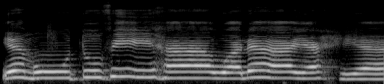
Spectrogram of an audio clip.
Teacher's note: വാവ് ഉച്ചരിക്കുമ്പോൾ ചുണ്ടുകളൊന്ന് വട്ടത്തിൽ പിടിച്ചിട്ട് ഉച്ചരിക്കുക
